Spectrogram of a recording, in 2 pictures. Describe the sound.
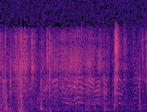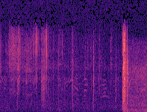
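A sheriff's car rolls up amid steady outdoor noise and faint background voices, then a single sharp door thump lands near the end as a man shuts the door.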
